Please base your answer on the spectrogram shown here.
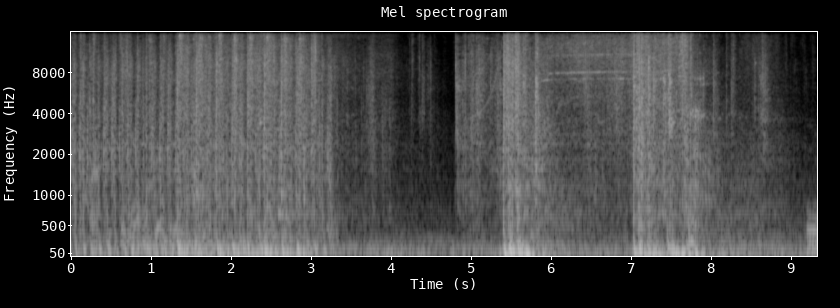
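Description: Rapid automatic gunfire from the Dune: Awakening video game rattles in a dense, sustained burst for about four seconds, then after a brief lull two louder, heavier bursts of fire crash close by, with no talking.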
